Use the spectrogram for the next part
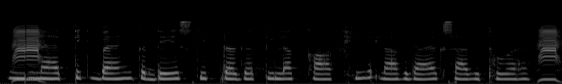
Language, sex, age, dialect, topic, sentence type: Magahi, female, 18-24, Central/Standard, banking, statement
